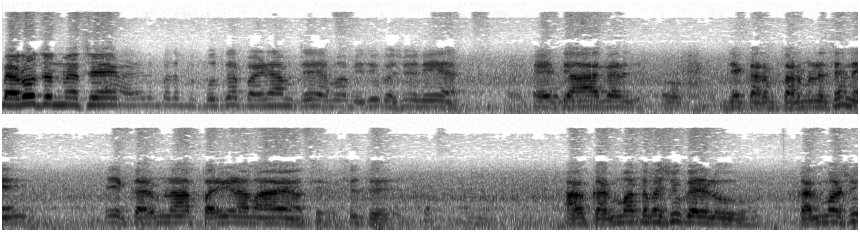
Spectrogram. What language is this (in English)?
Gujarati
